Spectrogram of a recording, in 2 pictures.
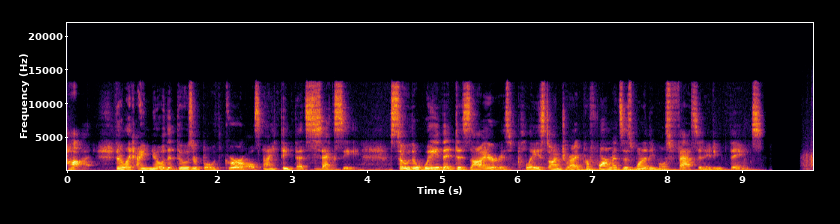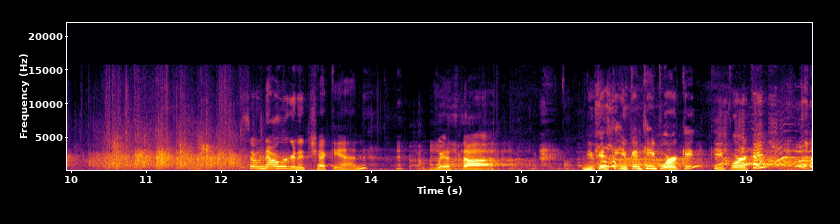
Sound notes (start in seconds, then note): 9.8 applause; 14.1 laughing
